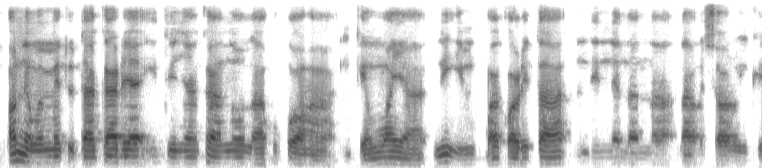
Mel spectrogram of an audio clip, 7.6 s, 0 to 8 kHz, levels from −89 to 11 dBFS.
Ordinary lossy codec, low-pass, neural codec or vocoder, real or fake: none; 7.2 kHz; codec, 44.1 kHz, 7.8 kbps, DAC; fake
